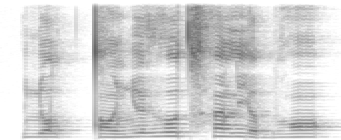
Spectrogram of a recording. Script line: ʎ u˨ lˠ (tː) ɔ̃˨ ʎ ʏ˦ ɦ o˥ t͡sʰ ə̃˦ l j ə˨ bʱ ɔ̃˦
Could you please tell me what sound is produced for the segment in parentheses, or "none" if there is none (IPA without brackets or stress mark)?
tː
